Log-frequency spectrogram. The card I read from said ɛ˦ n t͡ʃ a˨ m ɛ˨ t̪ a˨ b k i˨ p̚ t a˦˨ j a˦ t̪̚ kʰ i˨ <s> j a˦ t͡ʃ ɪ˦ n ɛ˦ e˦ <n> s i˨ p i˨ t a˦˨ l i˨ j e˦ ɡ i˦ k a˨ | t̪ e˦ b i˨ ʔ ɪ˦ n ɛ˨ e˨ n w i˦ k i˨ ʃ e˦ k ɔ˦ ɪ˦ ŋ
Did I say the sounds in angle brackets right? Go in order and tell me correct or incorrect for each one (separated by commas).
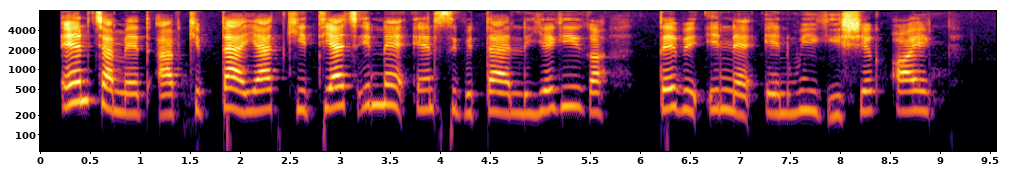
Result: incorrect, correct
